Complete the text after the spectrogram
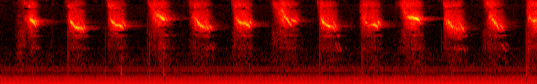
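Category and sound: bird, common chiffchaff singing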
